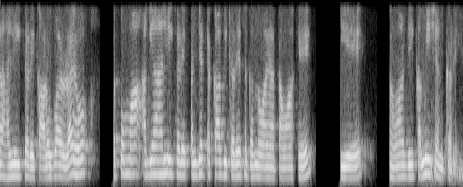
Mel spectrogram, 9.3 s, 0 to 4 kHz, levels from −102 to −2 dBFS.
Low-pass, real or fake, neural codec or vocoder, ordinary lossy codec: 3.6 kHz; real; none; none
